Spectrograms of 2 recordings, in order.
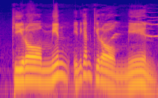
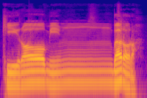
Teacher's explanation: Bunyi n-nya, bunyi nun matinya berubah menjadi mim mati. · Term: iklab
